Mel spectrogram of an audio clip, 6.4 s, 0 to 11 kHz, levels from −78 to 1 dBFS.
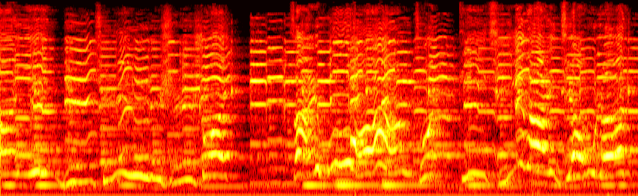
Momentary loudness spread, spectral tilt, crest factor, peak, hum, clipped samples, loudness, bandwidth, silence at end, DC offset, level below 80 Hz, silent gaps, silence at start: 7 LU; -2.5 dB/octave; 14 dB; 0 dBFS; 50 Hz at -45 dBFS; under 0.1%; -13 LUFS; 11 kHz; 0 s; 0.8%; -52 dBFS; none; 0 s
